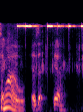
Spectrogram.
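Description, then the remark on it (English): A small souvenir Liberty Bell replica rings with a thin, high, steady tone that lingers throughout, while a person talks over it. “Oh, I have a little Liberty Bell right next to me.”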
